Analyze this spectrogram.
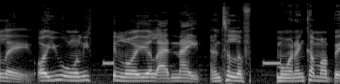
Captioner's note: beep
